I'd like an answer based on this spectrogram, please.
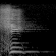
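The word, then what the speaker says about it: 机: La palabra china para crisis son dos caracteres que más o menos se pronuncian así: wei, W-E-I, wei, hi. Son dos. El primero, W-E-I, wei. ¿Ok? Y el segundo, hi, J-I.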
